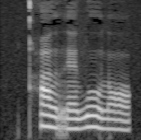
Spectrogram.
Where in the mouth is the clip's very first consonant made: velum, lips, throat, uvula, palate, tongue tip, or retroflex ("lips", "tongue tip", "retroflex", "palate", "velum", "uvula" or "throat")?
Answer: uvula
